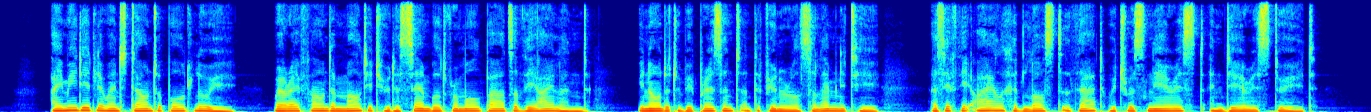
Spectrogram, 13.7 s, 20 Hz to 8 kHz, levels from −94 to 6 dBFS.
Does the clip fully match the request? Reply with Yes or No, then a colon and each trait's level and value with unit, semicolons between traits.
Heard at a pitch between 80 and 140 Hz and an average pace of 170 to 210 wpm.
Yes: low, 135 Hz; average, 185 wpm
